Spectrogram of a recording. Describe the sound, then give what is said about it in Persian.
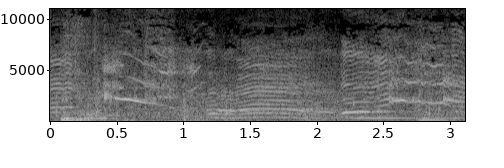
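A small baby cries steadily with high, wavering wails that rise and fall, fairly loud, with no pause for the whole stretch. “یه بچه؟”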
